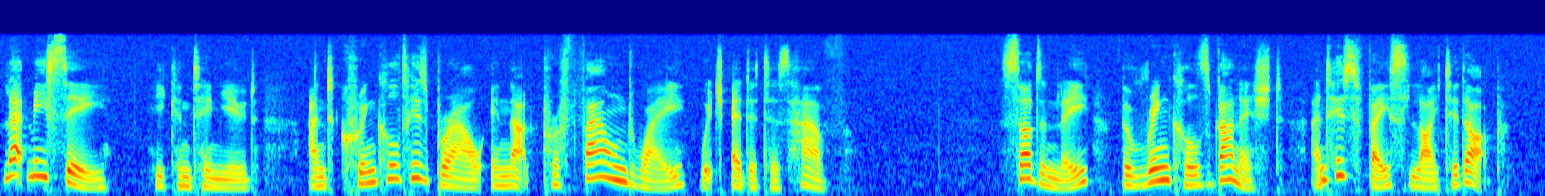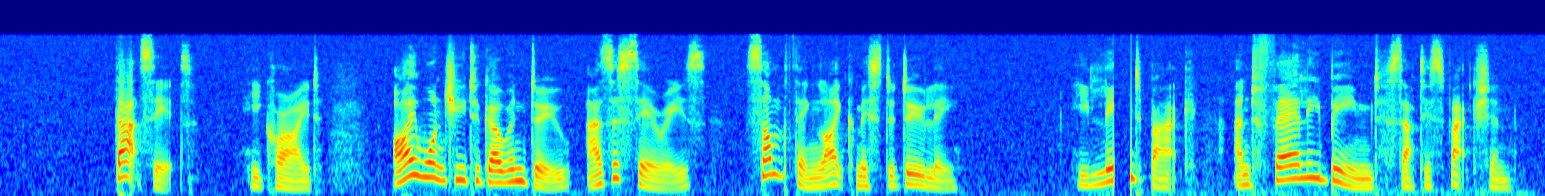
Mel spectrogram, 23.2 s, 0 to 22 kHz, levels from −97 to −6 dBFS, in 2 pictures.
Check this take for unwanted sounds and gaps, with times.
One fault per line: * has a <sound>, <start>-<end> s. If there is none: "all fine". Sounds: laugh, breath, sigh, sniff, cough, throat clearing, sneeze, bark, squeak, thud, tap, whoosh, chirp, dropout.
* has a dropout, 19.9-20.1 s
